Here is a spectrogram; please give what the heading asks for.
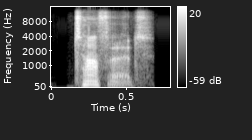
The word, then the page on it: tuffet: British English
